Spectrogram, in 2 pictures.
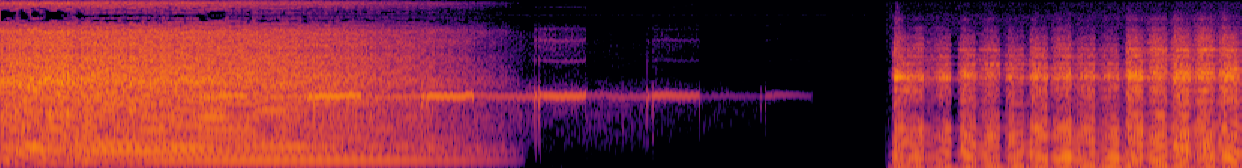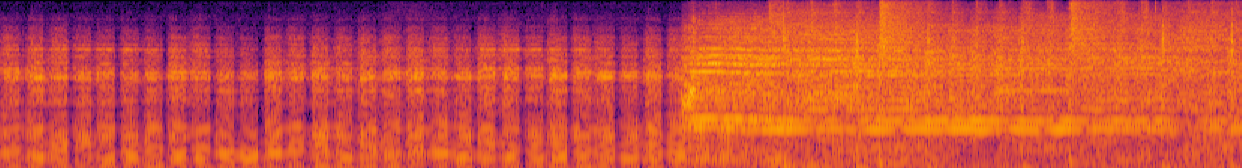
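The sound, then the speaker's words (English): Dense, ominous scary music with heavy, distorted layers fades out, a faint tonal wisp lingers, then near silence before the loud, driving music crashes back in and swells brighter and harsher toward the end. “Scary music.”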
